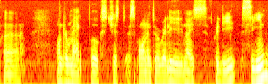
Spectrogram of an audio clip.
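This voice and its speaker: Speaking very slowly with a non-native accent, a man uses a fairly low pitch, very wide pitch swings and a somewhat breathy voice. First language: not English. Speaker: XR developer. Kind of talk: casual chat. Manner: halting.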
